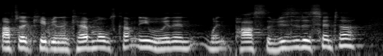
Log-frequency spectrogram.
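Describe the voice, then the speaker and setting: A man with an Australian accent talks at a moderate pace in a high voice. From rural Australia. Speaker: travel vlogger, aviation meteorologist. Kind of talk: travel vlog voiceover.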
